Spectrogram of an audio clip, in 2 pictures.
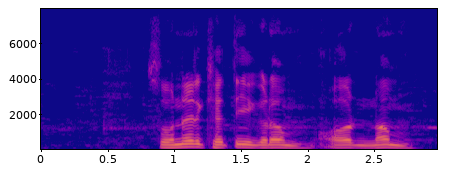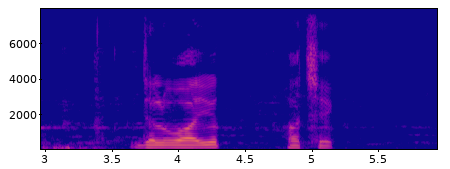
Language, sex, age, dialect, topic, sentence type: Magahi, male, 51-55, Northeastern/Surjapuri, agriculture, statement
